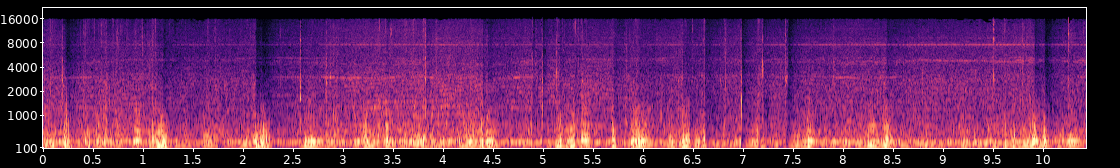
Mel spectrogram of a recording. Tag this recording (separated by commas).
etc. buzzing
